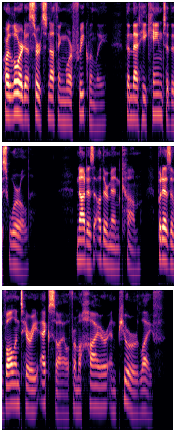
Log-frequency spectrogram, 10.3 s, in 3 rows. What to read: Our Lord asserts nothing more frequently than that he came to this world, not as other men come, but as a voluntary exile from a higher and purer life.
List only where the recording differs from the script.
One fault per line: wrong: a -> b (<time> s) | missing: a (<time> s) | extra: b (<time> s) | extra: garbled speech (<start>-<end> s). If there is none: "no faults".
no faults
